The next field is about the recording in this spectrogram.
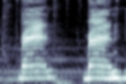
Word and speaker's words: Bryan: Bryan, yeah, Luke Bryan. – It's B-R-I-N-E. – Luke Bryan. – The way he pronounces it is Bryan. – It's like pickle.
